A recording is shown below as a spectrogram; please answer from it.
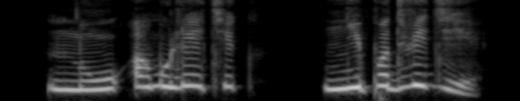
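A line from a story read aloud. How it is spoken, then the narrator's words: Silent pleading prayer. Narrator (Russian): Мысленно взмолилась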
